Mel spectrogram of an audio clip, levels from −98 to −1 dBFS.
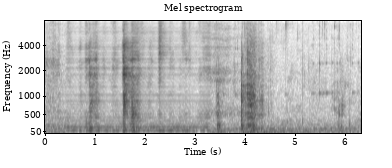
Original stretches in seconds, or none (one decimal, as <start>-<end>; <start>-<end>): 0.0-0.4; 3.3-6.3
